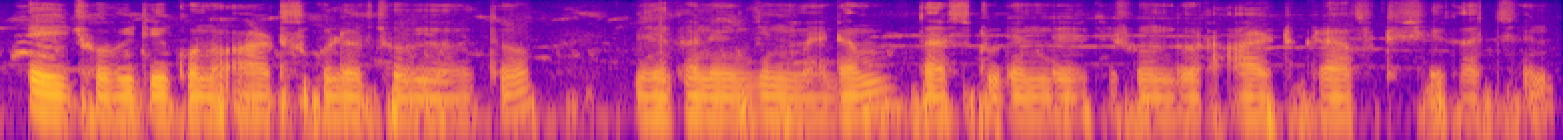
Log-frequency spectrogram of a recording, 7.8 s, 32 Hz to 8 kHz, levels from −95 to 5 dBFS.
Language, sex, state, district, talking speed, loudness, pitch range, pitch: Bengali, male, West Bengal, Malda, 155 wpm, -21 LUFS, 85-95 Hz, 90 Hz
